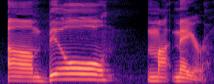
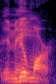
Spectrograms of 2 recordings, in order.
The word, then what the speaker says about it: Maher: How do you say his name? Bill Meyer. Meyer. What is it? Meyer. The comedian? That does like political show now. Maher. Bill Maher. Bill Maher. Okay, Bill Maher.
